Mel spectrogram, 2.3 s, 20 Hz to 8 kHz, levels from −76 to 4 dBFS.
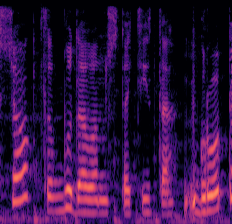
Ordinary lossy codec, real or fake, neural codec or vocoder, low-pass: AAC, 48 kbps; fake; codec, 16 kHz, 8 kbps, FreqCodec, larger model; 7.2 kHz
